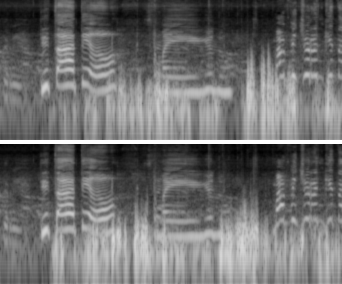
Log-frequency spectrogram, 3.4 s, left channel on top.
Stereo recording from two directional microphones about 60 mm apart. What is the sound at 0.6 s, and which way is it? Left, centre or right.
Speech, centre.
